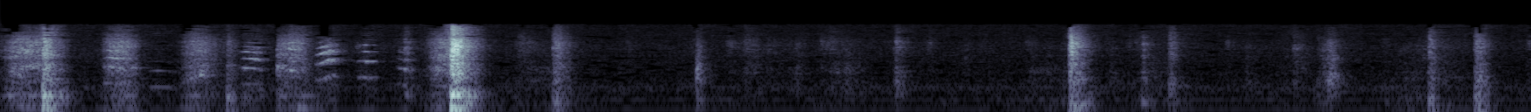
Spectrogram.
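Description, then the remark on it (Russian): Drawers of a small cabinet being pulled open and pushed shut while searching for a key, with a busy run of wooden rattles and knocks, two sharper louder thuds, then scattered faint clicks and taps in quieter stretches. “Посмотри, там, где ящички у нее открываются, там, на замочке.”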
